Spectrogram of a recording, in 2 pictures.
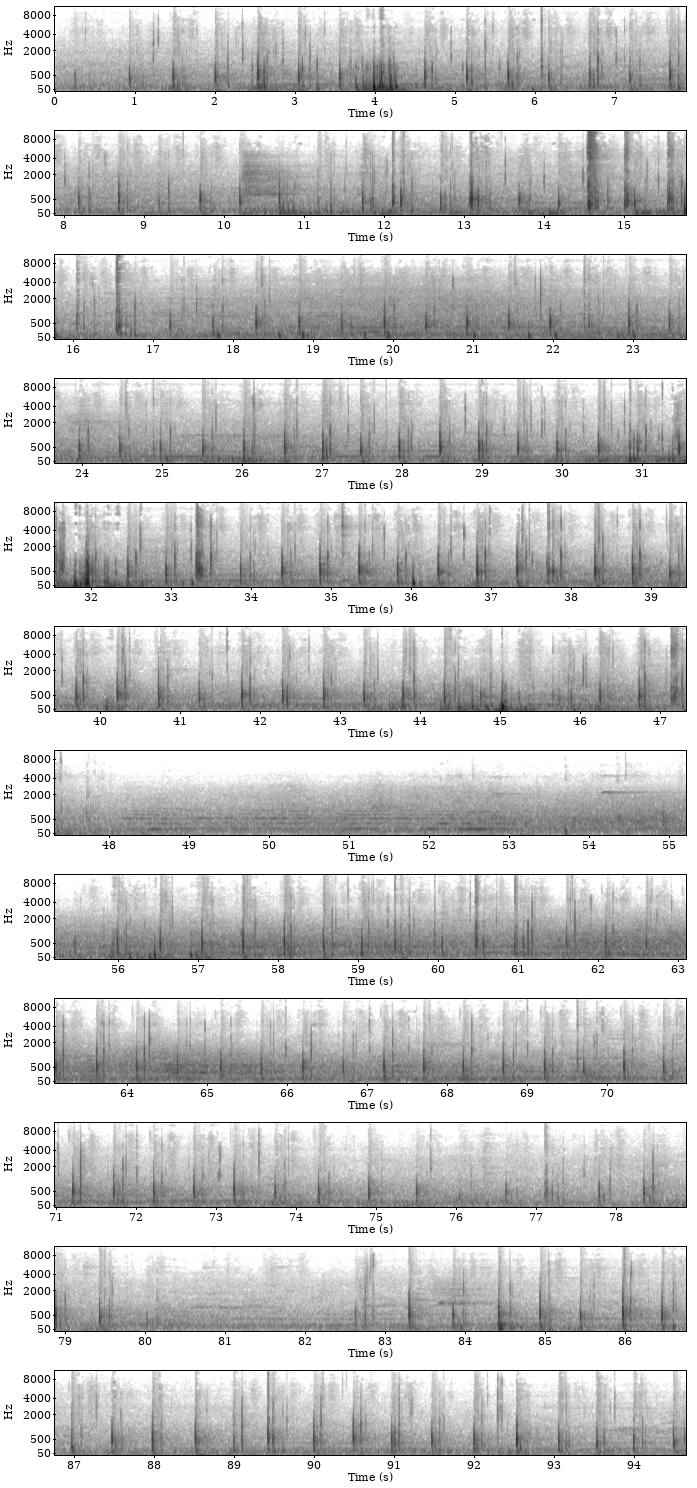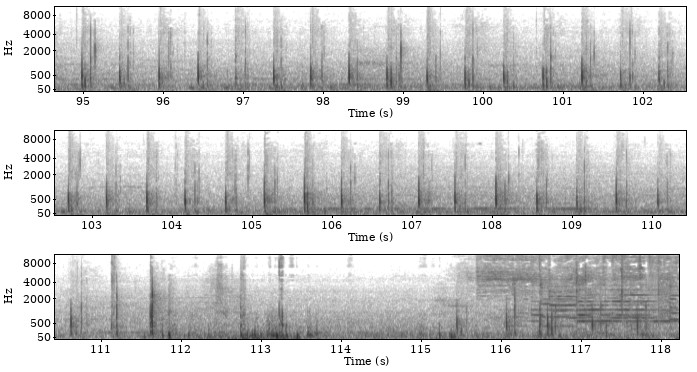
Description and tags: Various paces walking in an underground car park with smart shoes
Underground, ambience, car, foot, steps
